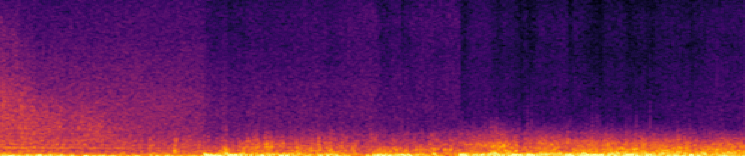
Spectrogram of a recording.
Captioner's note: thunder rumbles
